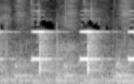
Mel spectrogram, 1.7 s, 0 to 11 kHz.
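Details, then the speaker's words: Regular electronic beeps about every 0.6 seconds, roughly 100 a minute; a ZOLL AED Plus defibrillator's metronome setting the chest compression pace during a CPR training demonstration. "Je ne fais rien, la musique continue. C'est bien une preuve que c'est, comme on l'a dit précédemment, un métronome. C'est la musique sur laquelle je dois me caler en matière de rythme."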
